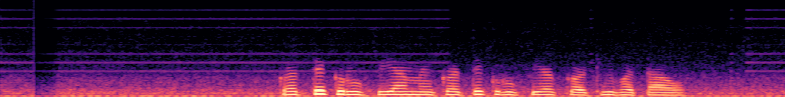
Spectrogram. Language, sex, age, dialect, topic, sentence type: Chhattisgarhi, female, 18-24, Northern/Bhandar, banking, question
